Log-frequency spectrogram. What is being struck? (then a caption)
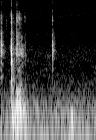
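Bar of soap cut with a blade. A solid pale green bar of dry soap held in the palm has its surface layers scraped and sliced off with a blade. Short, crisp, bright scraping ticks cluster in the first half-second, with one more sharp scrape near the one-second mark and a faint low rustle in between.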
